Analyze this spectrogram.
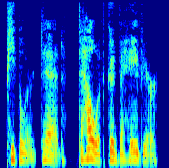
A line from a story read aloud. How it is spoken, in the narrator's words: Vincent muttered, low enough so that their aunt wouldn't hear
